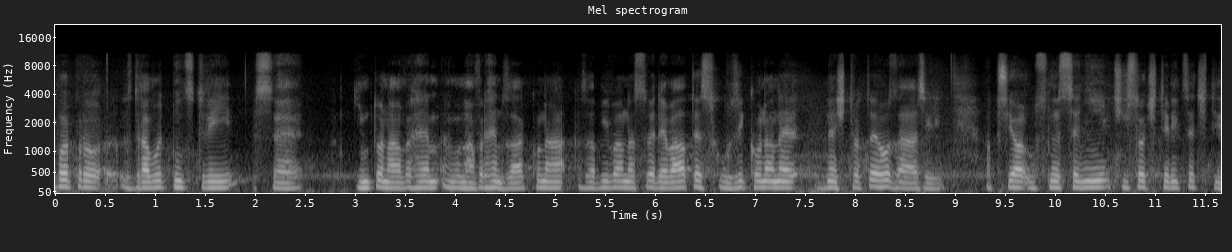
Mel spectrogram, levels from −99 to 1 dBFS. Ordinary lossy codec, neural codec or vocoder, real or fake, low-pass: Opus, 64 kbps; autoencoder, 48 kHz, 32 numbers a frame, DAC-VAE, trained on Japanese speech; fake; 10.8 kHz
